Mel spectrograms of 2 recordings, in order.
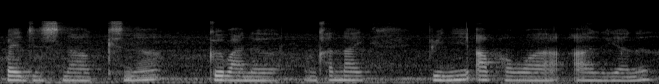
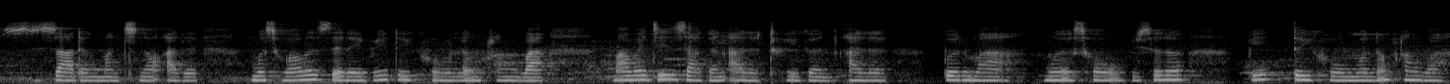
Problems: constant background noise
